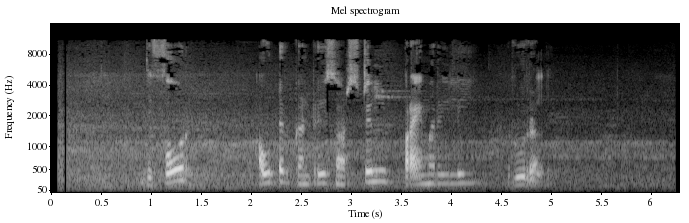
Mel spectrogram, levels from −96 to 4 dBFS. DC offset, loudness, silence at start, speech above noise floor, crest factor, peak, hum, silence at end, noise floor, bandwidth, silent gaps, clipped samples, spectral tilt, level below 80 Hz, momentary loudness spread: under 0.1%; -22 LUFS; 0.05 s; 27 dB; 24 dB; -2 dBFS; none; 1.35 s; -49 dBFS; 11.5 kHz; none; under 0.1%; -3.5 dB/octave; -68 dBFS; 20 LU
